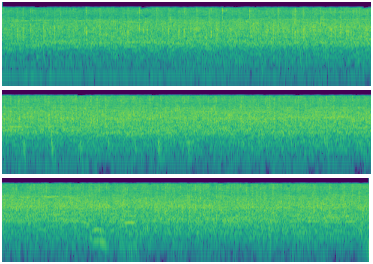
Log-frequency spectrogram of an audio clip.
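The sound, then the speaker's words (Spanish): Sustained, dense applause from a large crowd in a convention center as FARC leader Rodrigo Londoño speaks of forgiveness to the victims of the conflict, a steady roar of many hands clapping at an even, loud level without pause. “Aplauso cerrado en el centro de convenciones en el momento en que Rodrigo Londoño, jefe de las FARC, habla del perdón, finalmente, por el dolor que hubieran podido causar.”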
